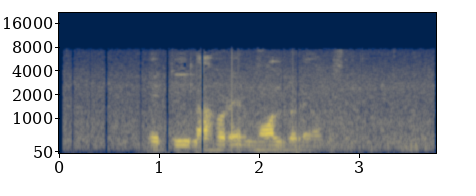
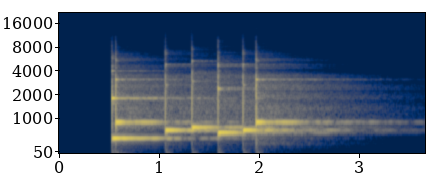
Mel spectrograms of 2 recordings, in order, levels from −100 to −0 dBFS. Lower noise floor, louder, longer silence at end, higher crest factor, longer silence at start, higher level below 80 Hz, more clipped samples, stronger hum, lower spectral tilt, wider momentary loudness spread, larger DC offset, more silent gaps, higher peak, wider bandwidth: second, -45 dBFS vs -59 dBFS; second, -22 LUFS vs -18 LUFS; second, 0 s vs 0.95 s; about the same, 20 dB vs 20 dB; second, 0.1 s vs 0.5 s; first, -62 dBFS vs -76 dBFS; neither; neither; first, -5 dB/octave vs -0.5 dB/octave; first, 25 LU vs 11 LU; neither; neither; second, -4 dBFS vs 0 dBFS; about the same, 7.8 kHz vs 7.4 kHz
